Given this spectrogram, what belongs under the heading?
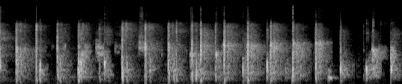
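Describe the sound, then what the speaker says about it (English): Scattered hand claps from workshop participants unmuted on an online call, irregular and close-miked, overlapping at varied loudness for about four seconds with no voices. "give a round of applause to everyone and ourselves"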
